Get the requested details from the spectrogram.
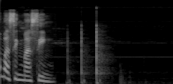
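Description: A metal spoon scrapes and taps against a bowl.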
